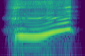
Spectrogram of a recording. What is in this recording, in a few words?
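Vox Casting, Japanese; kingsraid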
